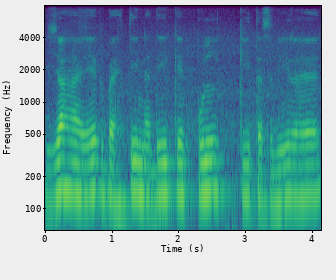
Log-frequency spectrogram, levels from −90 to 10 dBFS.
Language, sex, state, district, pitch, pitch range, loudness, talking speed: Hindi, male, Uttar Pradesh, Lucknow, 130 Hz, 125-140 Hz, -19 LUFS, 130 wpm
